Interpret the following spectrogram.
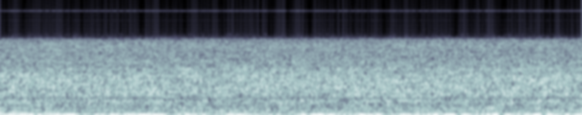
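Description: Steady background hiss with a low hum underneath, unchanging throughout, with no distinct events.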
